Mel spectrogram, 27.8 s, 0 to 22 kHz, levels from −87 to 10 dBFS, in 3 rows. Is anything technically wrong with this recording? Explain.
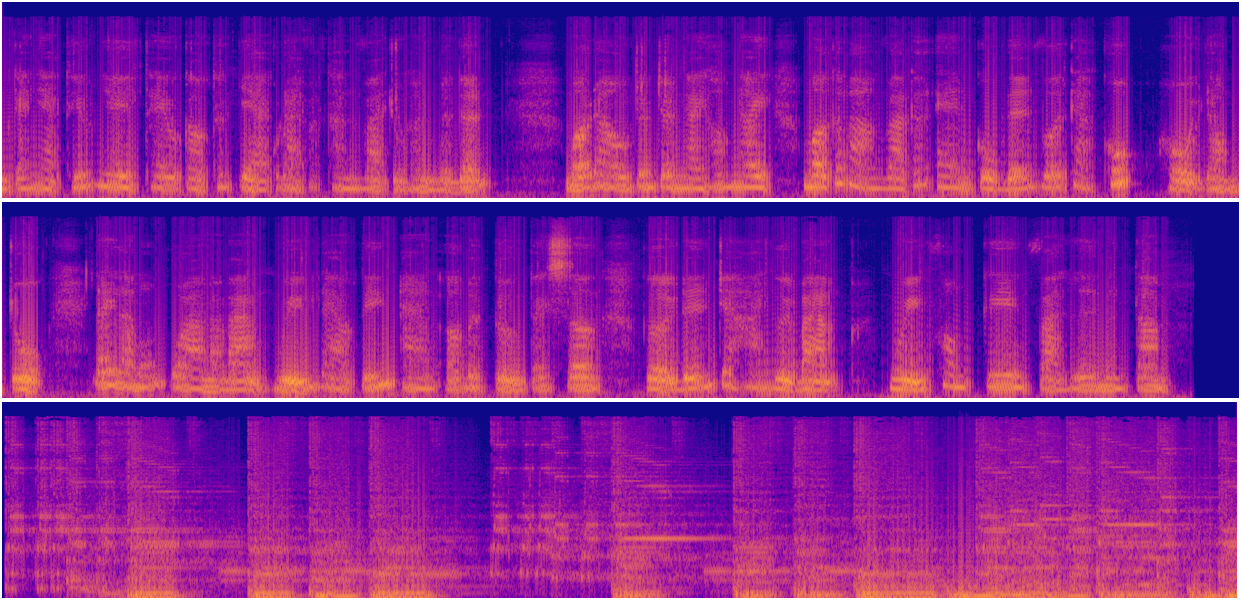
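Yes. Buffer tearing runs throughout the clip. The writing program and the playback hardware have slipped, so they cross inside every period. Roughly two-fifths of each buffer holds sound from about 40 ms earlier. The hard joins give a steady 50 Hz robotic buzz, pointing to a 20 ms period, whenever sound is playing.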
